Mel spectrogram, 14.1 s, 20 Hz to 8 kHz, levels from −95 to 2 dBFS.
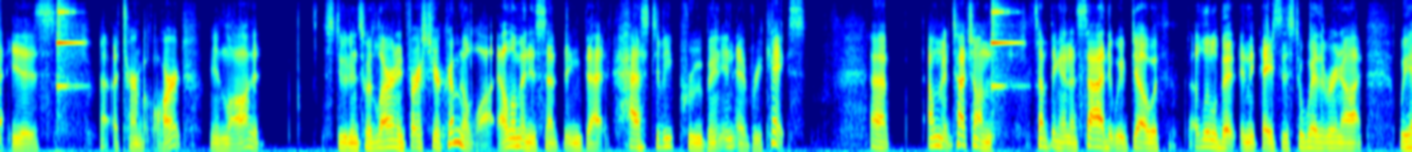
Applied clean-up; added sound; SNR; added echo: neural diffusion model UNIVERSE++.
